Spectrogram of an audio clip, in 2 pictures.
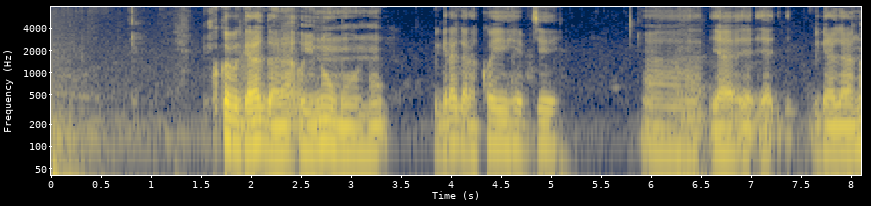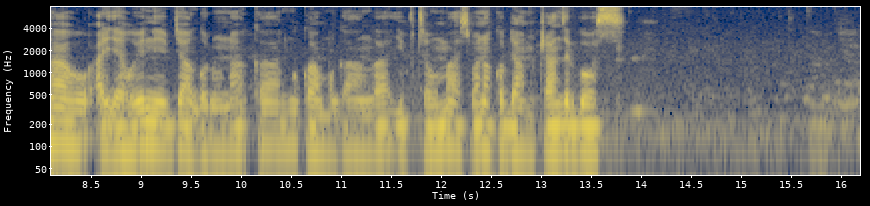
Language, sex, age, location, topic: Kinyarwanda, male, 18-24, Kigali, health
